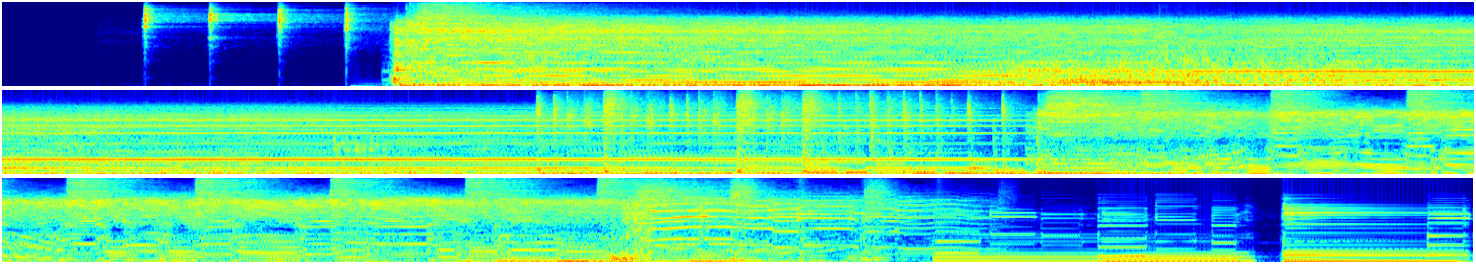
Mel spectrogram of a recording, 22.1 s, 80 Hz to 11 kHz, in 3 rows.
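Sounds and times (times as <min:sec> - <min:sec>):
distorted electric guitar metal: 0:01.9 - 0:20.1.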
